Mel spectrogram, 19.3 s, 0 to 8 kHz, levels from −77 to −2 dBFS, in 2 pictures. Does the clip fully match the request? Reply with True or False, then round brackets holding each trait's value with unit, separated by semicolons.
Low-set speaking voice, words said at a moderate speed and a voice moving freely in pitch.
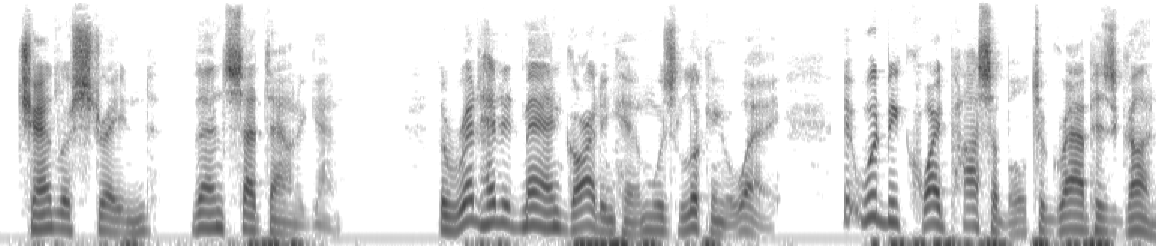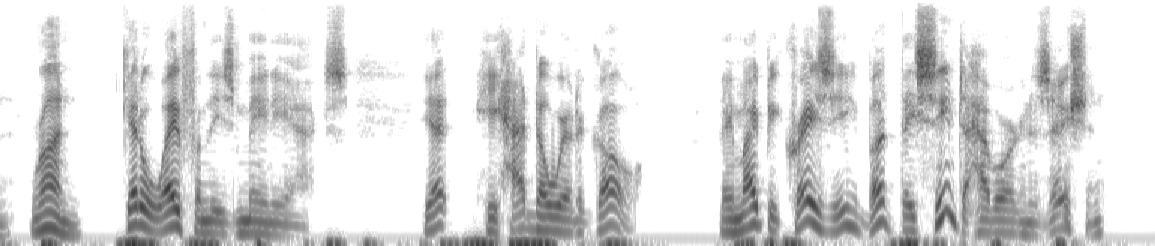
True (120 Hz; 145 wpm; 5.9 semitones)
